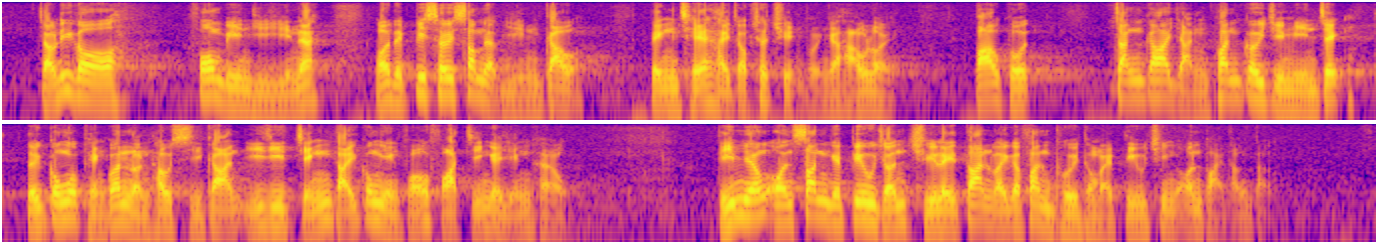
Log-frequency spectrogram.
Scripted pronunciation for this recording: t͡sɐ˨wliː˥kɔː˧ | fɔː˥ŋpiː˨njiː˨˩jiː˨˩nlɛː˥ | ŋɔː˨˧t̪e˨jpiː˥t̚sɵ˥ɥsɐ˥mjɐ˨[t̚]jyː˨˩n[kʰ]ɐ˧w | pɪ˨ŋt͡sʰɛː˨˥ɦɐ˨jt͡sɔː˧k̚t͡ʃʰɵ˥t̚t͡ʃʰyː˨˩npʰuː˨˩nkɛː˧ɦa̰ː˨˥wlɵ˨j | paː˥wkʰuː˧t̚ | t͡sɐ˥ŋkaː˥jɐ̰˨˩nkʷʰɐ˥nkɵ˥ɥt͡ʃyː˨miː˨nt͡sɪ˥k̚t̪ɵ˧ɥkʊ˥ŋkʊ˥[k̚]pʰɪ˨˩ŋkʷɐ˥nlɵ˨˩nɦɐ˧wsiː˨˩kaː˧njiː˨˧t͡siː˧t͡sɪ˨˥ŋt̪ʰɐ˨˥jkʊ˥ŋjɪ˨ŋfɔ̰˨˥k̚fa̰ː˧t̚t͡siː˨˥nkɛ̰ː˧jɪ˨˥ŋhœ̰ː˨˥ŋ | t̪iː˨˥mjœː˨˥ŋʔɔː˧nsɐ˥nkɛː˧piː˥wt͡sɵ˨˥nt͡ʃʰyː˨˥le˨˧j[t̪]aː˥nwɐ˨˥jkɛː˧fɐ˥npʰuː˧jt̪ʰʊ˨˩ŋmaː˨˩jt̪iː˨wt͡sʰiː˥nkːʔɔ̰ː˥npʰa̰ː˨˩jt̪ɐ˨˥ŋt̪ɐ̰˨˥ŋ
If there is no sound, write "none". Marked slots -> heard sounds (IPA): p̚, k, k̚, t̪

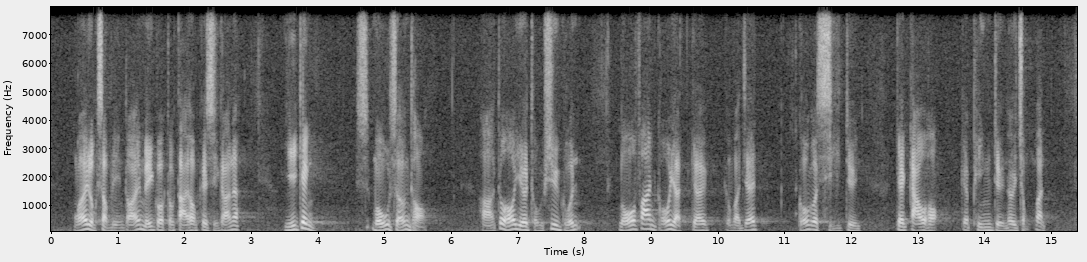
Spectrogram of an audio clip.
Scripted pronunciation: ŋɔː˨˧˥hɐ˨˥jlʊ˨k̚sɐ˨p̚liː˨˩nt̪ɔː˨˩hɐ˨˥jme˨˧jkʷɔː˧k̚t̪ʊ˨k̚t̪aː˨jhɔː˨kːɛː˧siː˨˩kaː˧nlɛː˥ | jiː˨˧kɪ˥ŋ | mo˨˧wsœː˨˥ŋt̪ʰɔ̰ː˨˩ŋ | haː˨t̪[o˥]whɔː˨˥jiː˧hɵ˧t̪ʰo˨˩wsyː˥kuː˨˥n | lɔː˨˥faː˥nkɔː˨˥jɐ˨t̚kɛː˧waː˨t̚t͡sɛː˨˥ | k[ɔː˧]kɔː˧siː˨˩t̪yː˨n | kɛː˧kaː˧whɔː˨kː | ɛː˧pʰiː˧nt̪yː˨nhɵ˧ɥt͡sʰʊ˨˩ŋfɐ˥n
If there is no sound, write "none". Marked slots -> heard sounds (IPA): o˥, ɔː˨˥

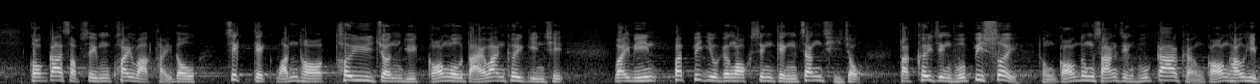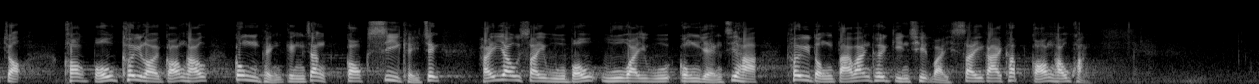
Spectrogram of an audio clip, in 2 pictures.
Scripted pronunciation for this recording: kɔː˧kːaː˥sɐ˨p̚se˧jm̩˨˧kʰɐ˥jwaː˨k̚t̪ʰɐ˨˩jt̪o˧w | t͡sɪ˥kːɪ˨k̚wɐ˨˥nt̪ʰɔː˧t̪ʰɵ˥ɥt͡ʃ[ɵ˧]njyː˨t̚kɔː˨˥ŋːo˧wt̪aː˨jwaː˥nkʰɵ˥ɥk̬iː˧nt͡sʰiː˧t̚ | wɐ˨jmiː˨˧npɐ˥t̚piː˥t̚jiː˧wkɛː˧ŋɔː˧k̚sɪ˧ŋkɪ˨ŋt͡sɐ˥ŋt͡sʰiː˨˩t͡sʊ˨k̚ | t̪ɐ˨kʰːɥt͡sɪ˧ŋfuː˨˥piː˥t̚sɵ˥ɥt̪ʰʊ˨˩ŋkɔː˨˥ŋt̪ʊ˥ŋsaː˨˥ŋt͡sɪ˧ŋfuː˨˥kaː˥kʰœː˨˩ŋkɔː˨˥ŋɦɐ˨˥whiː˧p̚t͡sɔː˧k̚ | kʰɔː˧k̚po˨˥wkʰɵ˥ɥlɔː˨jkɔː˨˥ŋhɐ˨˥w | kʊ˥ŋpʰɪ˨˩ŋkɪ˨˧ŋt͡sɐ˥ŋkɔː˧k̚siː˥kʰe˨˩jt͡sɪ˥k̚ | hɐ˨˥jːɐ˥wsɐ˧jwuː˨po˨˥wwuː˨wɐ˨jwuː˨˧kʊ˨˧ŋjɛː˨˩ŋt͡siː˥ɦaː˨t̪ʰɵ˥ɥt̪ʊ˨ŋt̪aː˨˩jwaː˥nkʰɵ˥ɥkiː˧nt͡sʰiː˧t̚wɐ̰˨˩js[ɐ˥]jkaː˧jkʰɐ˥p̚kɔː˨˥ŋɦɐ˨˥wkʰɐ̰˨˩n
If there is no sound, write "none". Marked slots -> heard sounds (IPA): ɵ˧, ɐ˧

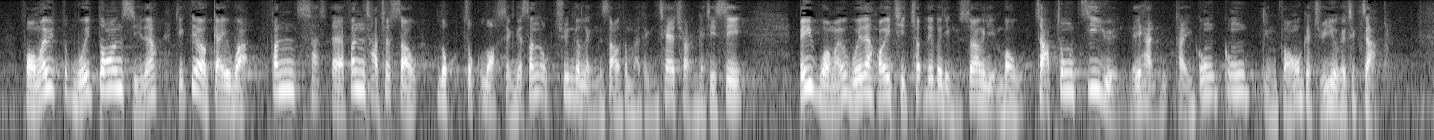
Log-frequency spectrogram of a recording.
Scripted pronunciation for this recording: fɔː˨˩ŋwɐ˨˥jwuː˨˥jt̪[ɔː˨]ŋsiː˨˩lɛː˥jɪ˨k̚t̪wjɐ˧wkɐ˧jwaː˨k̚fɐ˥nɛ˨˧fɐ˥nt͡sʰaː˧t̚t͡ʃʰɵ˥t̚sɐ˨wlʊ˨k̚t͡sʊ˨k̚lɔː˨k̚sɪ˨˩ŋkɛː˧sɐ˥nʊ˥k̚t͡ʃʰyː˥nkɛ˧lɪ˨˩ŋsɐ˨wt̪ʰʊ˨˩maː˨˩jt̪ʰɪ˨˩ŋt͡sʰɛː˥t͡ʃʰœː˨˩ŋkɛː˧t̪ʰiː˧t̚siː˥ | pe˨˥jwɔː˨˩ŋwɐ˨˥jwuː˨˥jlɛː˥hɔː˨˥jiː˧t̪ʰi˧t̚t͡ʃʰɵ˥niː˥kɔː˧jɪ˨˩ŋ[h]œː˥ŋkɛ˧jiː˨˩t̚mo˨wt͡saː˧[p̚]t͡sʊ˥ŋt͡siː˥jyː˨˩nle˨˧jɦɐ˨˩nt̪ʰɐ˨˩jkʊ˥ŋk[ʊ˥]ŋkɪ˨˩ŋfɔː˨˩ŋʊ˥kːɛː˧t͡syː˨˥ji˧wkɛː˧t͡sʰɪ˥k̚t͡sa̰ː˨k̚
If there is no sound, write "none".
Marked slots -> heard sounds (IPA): ɔː˥, s, p̚, ʊ˥

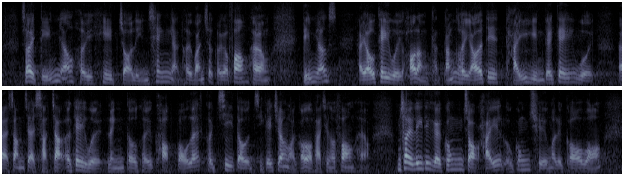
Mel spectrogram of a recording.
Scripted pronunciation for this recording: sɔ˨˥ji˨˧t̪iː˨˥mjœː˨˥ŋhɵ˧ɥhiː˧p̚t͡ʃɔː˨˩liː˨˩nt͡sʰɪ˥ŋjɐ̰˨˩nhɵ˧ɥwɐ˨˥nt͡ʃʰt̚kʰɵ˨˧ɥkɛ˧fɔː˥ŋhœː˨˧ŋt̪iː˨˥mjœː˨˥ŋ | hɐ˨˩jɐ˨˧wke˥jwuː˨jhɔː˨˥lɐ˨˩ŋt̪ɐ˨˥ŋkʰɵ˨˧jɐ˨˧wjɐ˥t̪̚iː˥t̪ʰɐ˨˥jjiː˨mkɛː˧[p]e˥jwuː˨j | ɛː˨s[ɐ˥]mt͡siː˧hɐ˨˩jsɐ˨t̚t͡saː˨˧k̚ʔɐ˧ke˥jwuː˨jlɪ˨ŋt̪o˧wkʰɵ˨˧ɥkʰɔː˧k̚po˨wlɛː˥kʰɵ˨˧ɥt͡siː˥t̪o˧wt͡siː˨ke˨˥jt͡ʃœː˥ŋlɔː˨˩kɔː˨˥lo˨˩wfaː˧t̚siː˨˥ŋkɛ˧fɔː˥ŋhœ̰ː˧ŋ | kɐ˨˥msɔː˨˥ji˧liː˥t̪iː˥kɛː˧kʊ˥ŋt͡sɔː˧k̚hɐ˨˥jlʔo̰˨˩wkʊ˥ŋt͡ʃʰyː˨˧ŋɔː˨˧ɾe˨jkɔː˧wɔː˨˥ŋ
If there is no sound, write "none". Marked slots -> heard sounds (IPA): k, ɐ˨˩

